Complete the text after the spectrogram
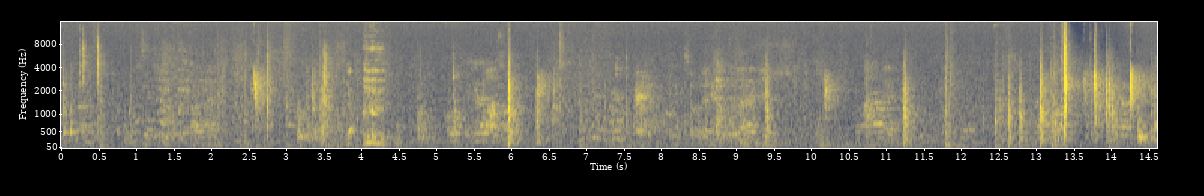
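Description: Foosball rods clatter and spin.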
